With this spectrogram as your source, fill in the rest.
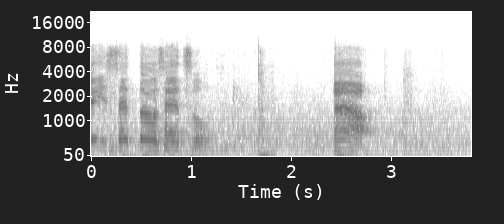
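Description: A man shouts orders loudly.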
